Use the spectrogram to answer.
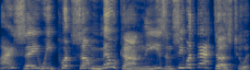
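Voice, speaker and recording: A high-pitched, put-on character voice. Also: moderate pace. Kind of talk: food review to camera. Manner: upbeat.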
